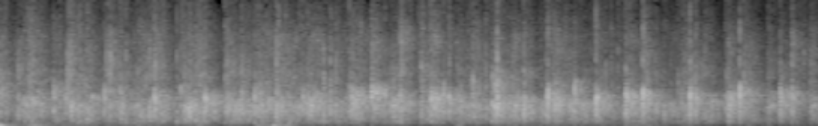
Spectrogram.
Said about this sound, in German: Kurzen Applaus bitte für den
